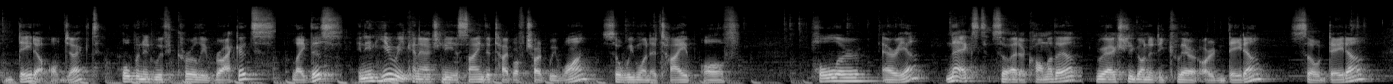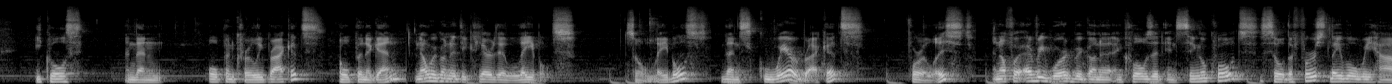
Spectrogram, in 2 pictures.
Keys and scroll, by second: 0.7 shift+', 0.9 shift+space, 1.0 alt+8, 6.3 shift+space, 9.2 BackSpace, 13.2 shift+space, 14.4 alt+7, 14.8 BackSpace, 14.9 alt+6, 15.4 BackSpace, 15.5 alt+8, 21.0 alt+6, 21.2 BackSpace, 21.4 alt+5, 24.3 shift+'.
